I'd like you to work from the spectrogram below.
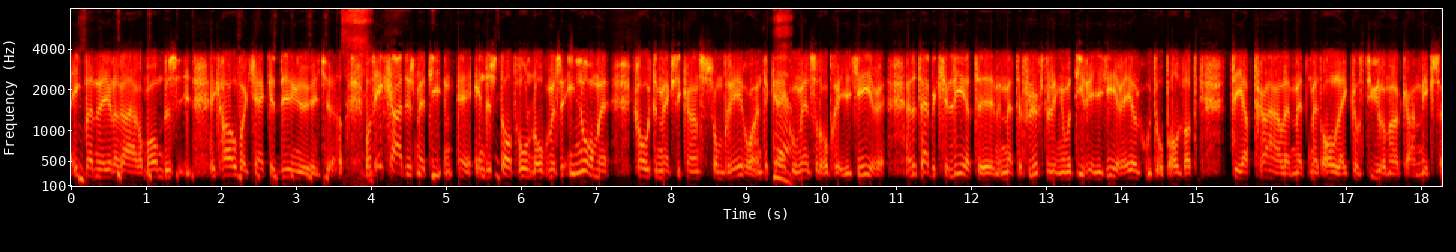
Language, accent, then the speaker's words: Dutch; Eijsden, Limburg, Netherlands; born there; ik ben dus een halve Belg, want ik ben in IJsden geboren. En als ik mijn voet over de spoorlijn zet, zat ik in België.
